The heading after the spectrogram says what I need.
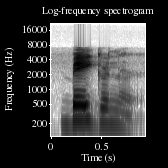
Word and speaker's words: Wegener: We have Alfred Wegener, or it pronounced as Alfred, according to the book, it pronounced as Wegener.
